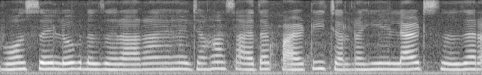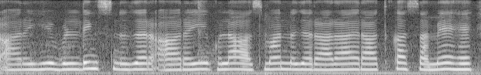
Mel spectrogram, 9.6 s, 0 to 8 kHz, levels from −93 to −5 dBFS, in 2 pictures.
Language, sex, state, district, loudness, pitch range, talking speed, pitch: Hindi, female, Bihar, Purnia, -15 LUFS, 230-245 Hz, 200 wpm, 235 Hz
